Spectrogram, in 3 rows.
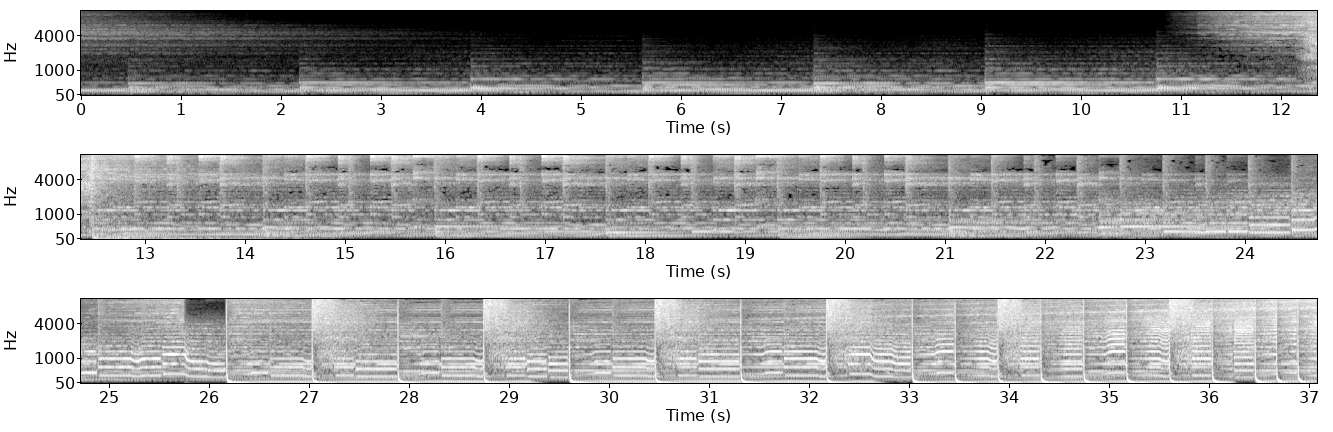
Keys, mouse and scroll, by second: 17.0 shift+middle click, 17.0-17.6 scroll down 2, 20.3 middle click, 24.5 shift+middle click, 32.6 space.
